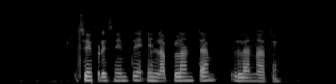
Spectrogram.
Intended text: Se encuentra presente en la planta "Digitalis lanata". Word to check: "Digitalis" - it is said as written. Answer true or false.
false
